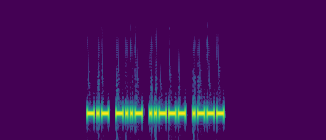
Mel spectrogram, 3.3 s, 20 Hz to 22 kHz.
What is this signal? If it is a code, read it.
Morse code, heard as a keyed tone, about 49 wpm, 700 Hz. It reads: KX2J
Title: USA Call Signs - 4 Characters - 50wpm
